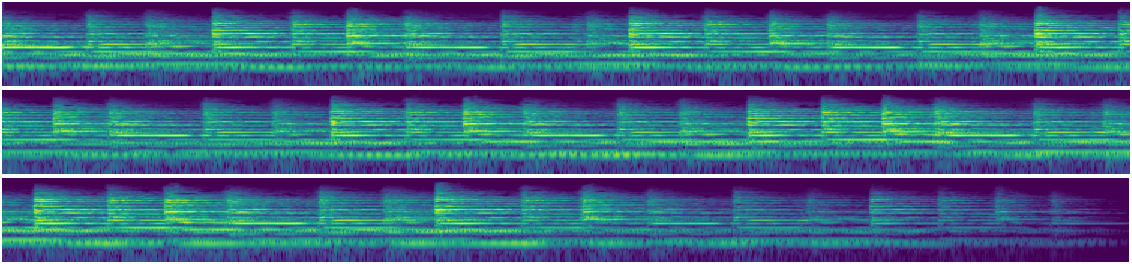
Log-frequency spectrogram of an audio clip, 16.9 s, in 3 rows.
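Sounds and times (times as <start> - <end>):
bells in Campolonghetto: 0.0 - 16.9.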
